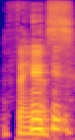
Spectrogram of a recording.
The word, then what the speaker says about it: Thanos: Thanos.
